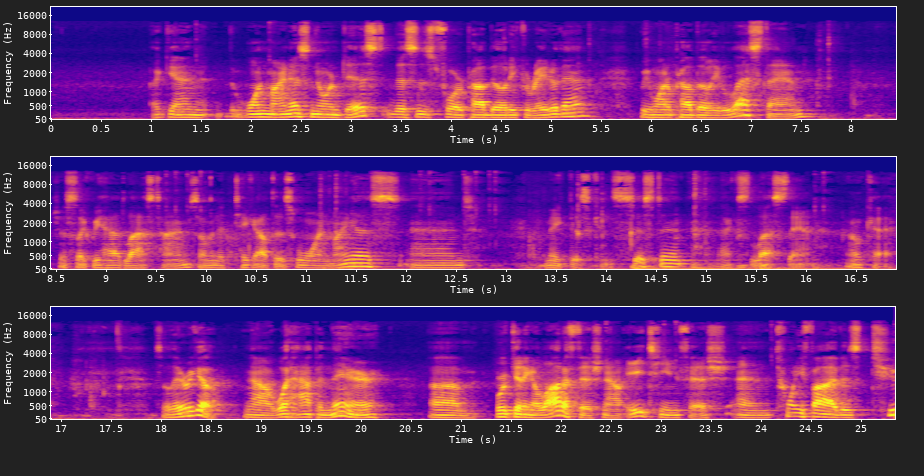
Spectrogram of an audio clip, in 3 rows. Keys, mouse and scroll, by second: 2.1 click, 5.8 BackSpace, 7.5 Return, 8.8 Return, 9.6 click, 9.8 click, 11.0 BackSpace, 11.2 BackSpace, 12.1 click, 12.6 click, 12.8 click, 13.6-14.1 typing, 14.7 Return, 16.1 click, 17.3-21.1 scroll, 22.4 click, 23.0 click, 24.1 click.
